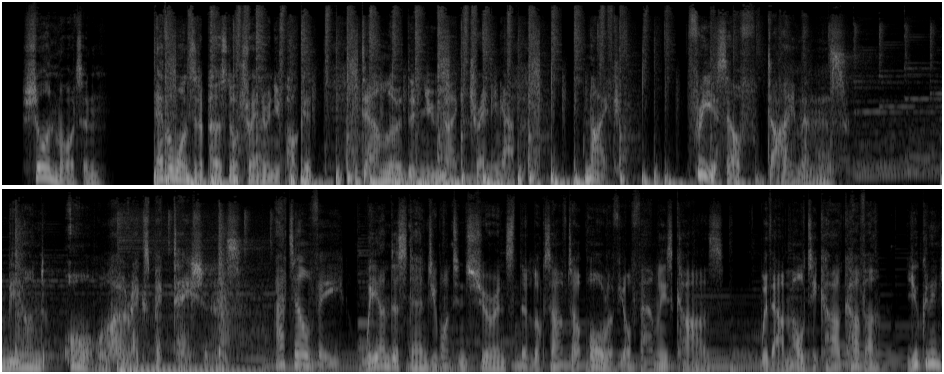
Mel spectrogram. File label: Voiceovers COMMERCIAL VOICEREEL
